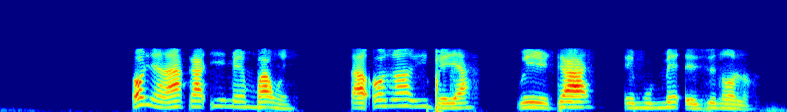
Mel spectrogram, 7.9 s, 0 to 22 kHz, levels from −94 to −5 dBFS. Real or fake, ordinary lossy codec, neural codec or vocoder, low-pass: fake; AAC, 24 kbps; codec, 24 kHz, 3 kbps, HILCodec; 3.6 kHz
